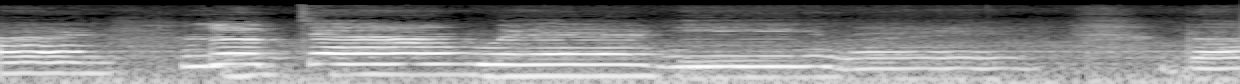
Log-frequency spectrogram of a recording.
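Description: A woman's voice singing a slow song unaccompanied, holding each note long and moving in steps from note to note, with short pauses between phrases.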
